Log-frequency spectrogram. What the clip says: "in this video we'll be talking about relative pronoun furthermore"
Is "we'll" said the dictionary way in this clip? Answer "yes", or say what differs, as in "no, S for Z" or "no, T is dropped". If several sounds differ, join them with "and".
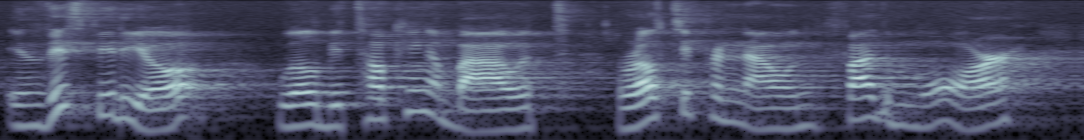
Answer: yes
